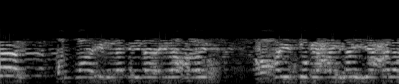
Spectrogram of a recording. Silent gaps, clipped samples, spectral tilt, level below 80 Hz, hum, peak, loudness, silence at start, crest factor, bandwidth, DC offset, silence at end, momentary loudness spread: none; under 0.1%; -6 dB/octave; -68 dBFS; none; -8 dBFS; -24 LUFS; 0 s; 18 dB; 5.8 kHz; under 0.1%; 0 s; 12 LU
